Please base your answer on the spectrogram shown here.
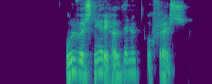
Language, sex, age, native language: Icelandic, male, 30-39, Icelandic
